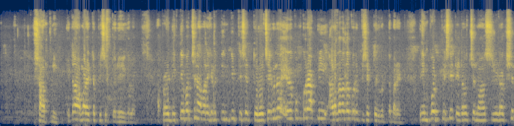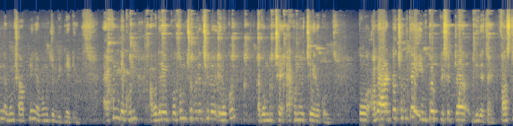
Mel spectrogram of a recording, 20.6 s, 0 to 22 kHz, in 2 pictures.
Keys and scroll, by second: 0.0-1.2 typing, 2.0 Return.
